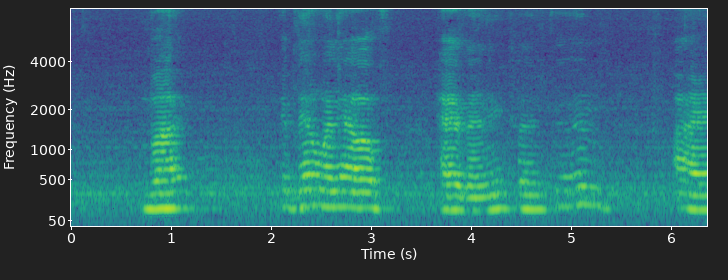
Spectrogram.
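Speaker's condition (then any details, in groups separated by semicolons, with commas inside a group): Cerebral palsy; cannot walk, uses wheelchair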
